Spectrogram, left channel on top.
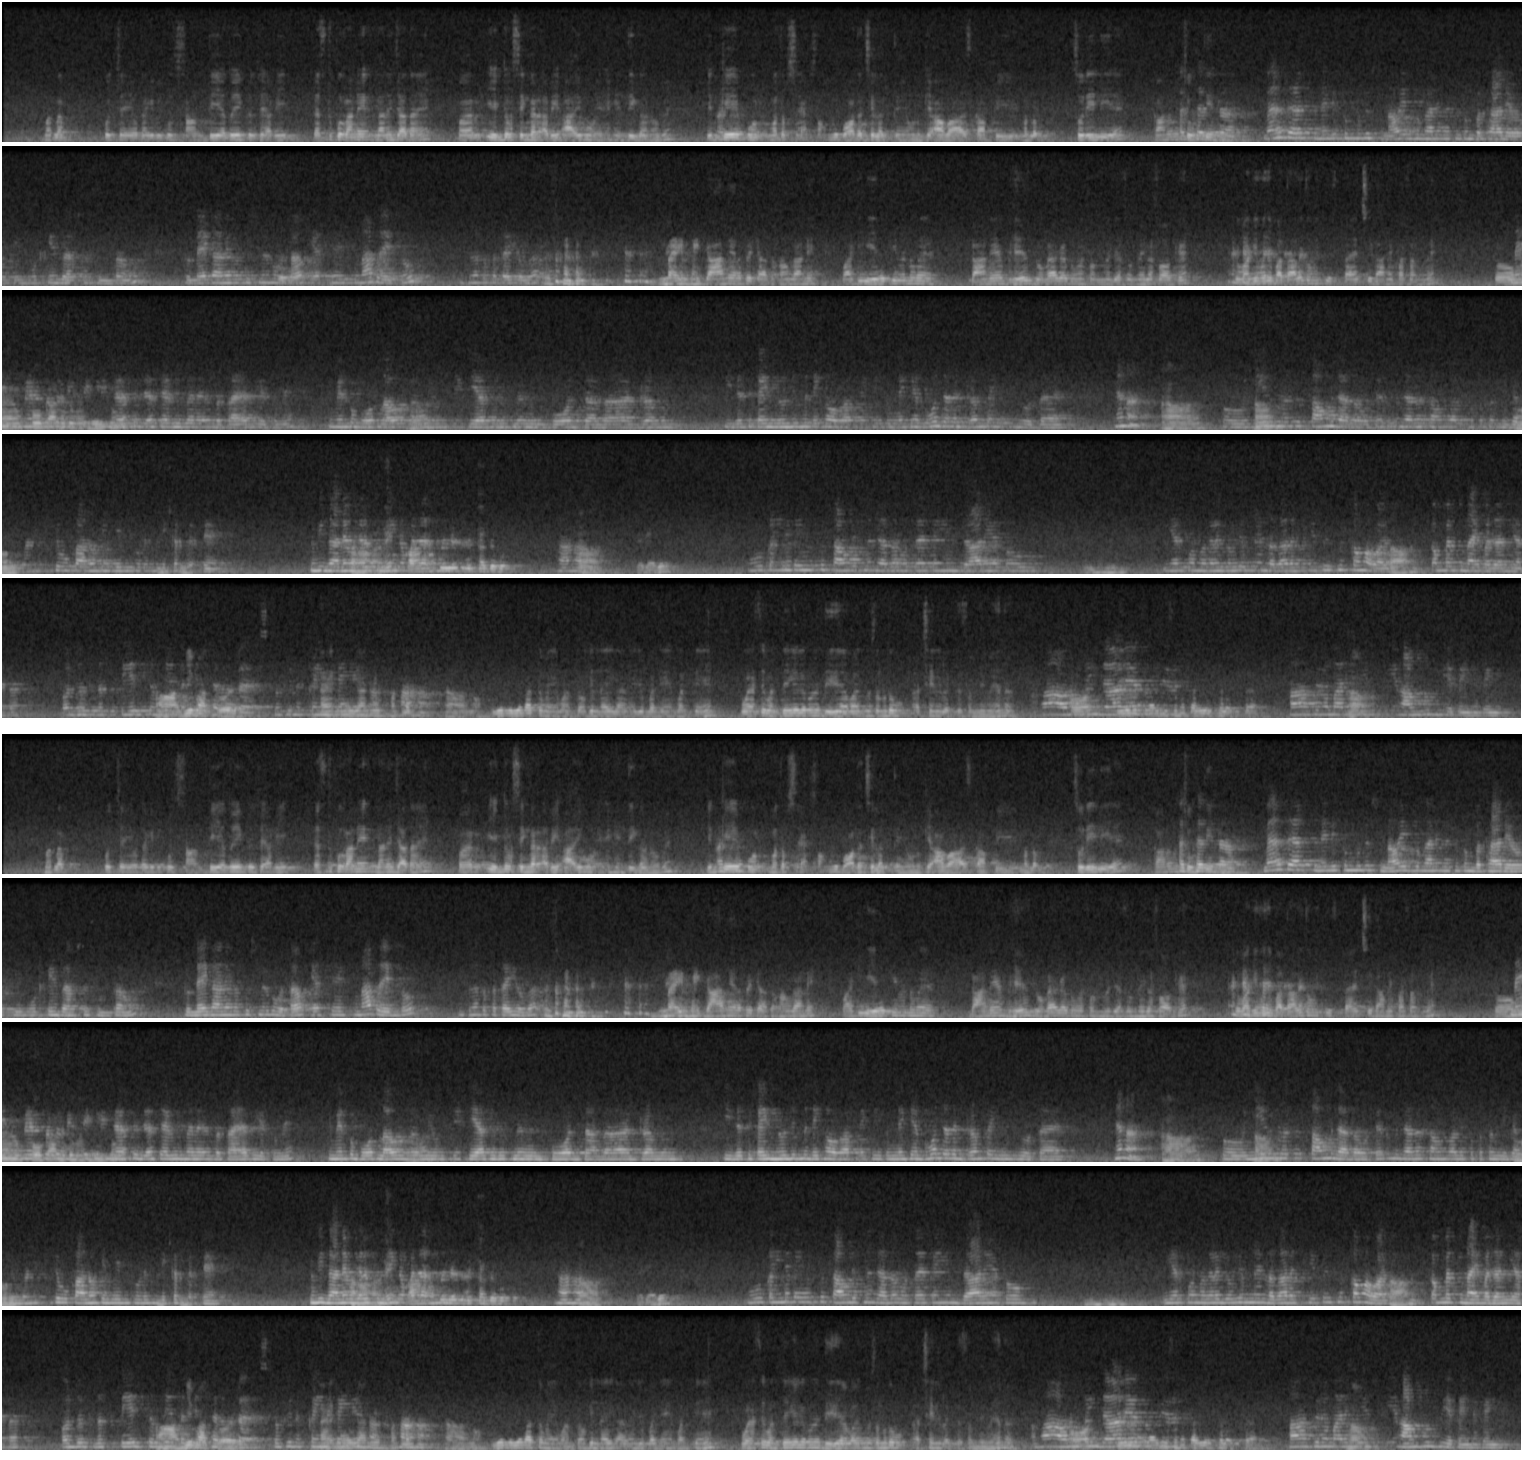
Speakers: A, in the centre; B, on the right (about 85°).
A: मतलब कुछ चाहिए होता है कि बिल्कुल शांति है तो एक दो से अभी वैसे तो पुराने गाने ज्यादा हैं पर एक दो सिंगर अभी आए हुए हैं हिंदी गानों में जिनके
B: अच्छा
A: पूर, मतलब सैड सॉन्ग भी बहुत अच्छे लगते हैं उनकी आवाज काफी मतलब सुरीली है कानों में
B: अच्छा
A: चुभती
B: अच्छा
A: नहीं है
B: मैंने तो यार सुने नहीं तुम मुझे सुनाओ एक दो गाने जैसे तुम बता रहे हो कि मूड के हिसाब से सुनता हूँ तो नए गाने का कुछ मेरे को बताओ
A: तो
B: कैसे सुना तो एक दो इतना तो पता ही होगा
A: <laughs>
B: <laughs>
A: नहीं नहीं गाने ऐसे क्या सुनाऊं गाने बाकी ये है कि मैं तुम्हें गाने भेज दूंगा अगर तुम्हें सुनने जै सुनने का शौक है
B: अच्छा
A: तो बाकी मुझे
B: अच्छा
A: बता दो तुम्हें किस टाइप के गाने पसंद है तो
B: नहीं
A: मैं
B: मेरे
A: वो
B: को तो
A: गाने
B: बेसिकली
A: तुम्हें भेज दूंगा
B: जैसे जैसे अभी मैंने बताया भी है तुम्हें कि मेरे को बहुत लाउड
A: हाँ
B: म्यूजिक या फिर उसमें बहुत ज्यादा ड्रम की जैसे कई म्यूजिक में देखा होगा आपने कि तुमने कि यार बहुत ज्यादा ड्रम का यूज भी होता है है ना
A: हाँ हाँ
B: तो
A: हाँ
B: ये थोड़ा सा साउंड ज्यादा होते हैं तो मैं ज्यादा साउंड वाले तो पसंद नहीं करती
A: हाँ
B: हूँ गाने क्योंकि वो कानों के लिए भी थोड़े से
A: अच्छा,
B: दिक्कत
A: अच्छा।
B: करते हैं क्योंकि गाने वगैरह
A: हाँ
B: सुनने
A: नहीं वो
B: का
A: कानों
B: मजा
A: के
B: मजा
A: लिए तो दिक्कत देखो
B: हाँ हाँ
A: हाँ क्या कह रहे हो
B: वो कहीं ना कहीं उसमें साउंड इतना ज्यादा होता है कहीं हम जा रहे हैं तो
A: हम्म, हम्म,
B: ईयरफोन वगैरह जो भी हमने लगा रखी है तो इसमें कम आवाज
A: हाँ
B: सुन- कम में सुनाई मजा नहीं आता और जो जब तेज चलते
A: हाँ
B: हैं तभी
A: ये बात
B: अच्छा
A: तो
B: लगता
A: है
B: है तो फिर कहीं
A: नए
B: ना
A: नए
B: कहीं ये-
A: गाने
B: हाँ
A: मतलब
B: हाँ हाँ
A: हाँ ये ये बात तो मैं मानता हूँ कि नए गाने जो बने बनते हैं वो ऐसे बनते हैं कि अगर उन्हें धीरे आवाज में सुनो तो वो अच्छे नहीं लगते सुनने में है ना
B: हाँ और हम
A: और
B: कहीं
A: तेज
B: जा रहे हैं
A: आवाज
B: तो फिर
A: में सुनो तभी अच्छा लगता है
B: हाँ फिर हमारे
A: हाँ
B: लिए फिर ये हार्मफुल भी है कहीं ना कहीं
